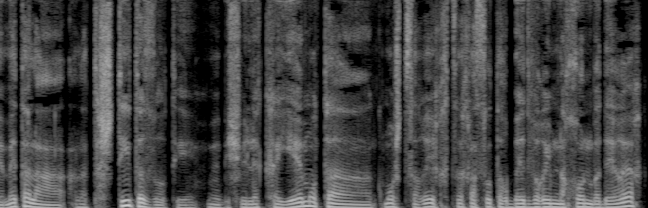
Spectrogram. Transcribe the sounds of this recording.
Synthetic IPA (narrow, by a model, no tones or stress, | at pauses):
be̞ːme̞talaːlat̪ḁʃtitazo̞t̪ivebiʃvilːe̞kʰaje̞mo̞t̪akmo̞ʃe̥t͡saʁiχt͡saʁiχlaːso̞taʁbe̞d̪vaʁimnaχo̞nbad̪e̞ʁe̞χ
